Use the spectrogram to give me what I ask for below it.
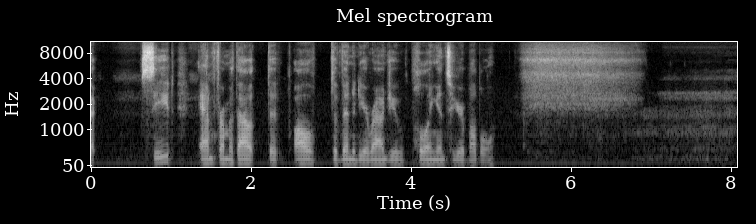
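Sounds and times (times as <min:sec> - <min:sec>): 
speech: 0:00.0 - 0:05.7
deep breath during a guided breathing exercise: 0:05.4 - 0:08.0.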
